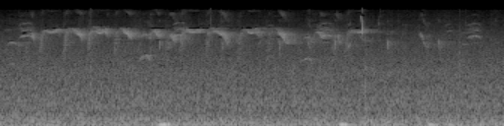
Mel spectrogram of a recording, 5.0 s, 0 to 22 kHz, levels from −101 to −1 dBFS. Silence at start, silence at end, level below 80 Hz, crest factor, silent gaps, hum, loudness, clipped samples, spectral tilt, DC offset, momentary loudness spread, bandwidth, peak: 0 s; 0 s; -46 dBFS; 16 dB; none; none; -41 LUFS; under 0.1%; -3 dB/octave; under 0.1%; 5 LU; 16 kHz; -24 dBFS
